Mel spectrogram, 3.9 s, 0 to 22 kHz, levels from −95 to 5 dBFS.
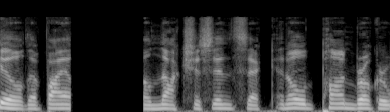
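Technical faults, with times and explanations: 0.70 to 1.45 s, playback stall: the speech cuts out mid-flow and there's dead silence for about 730 ms, then it picks up again. That's a long, clean gap rather than a click or dropout, which is what you get when the player has nothing to send to the output. The likely cause is that it ran dry of buffered data, or its playback thread got blocked, and it simply went quiet until it caught up.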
